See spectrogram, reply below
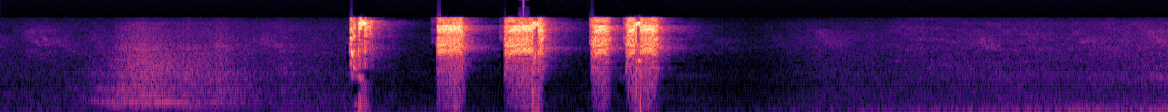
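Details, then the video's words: Black francolin calling: five loud, harsh, grating bursts delivered in quick succession over about a second and a half, with soft rustling and background hum before and after. "kala teetar ki boli"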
